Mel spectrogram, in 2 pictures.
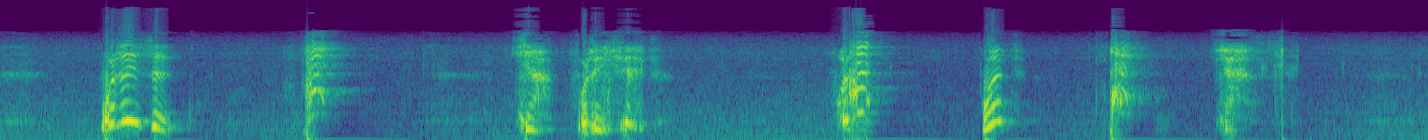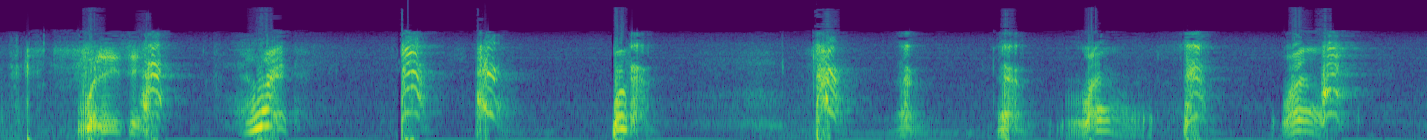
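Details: A Siberian Husky gives a run of sharp, short barks, one after another, as if trying to tell her owner something, while the owner talks back; finding: Siberian Husky.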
